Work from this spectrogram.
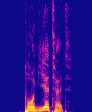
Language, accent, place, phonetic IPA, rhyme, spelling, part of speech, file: German, Germany, Berlin, [pʊʁˈɡiːɐ̯tət], -iːɐ̯tət, purgiertet, verb, De-purgiertet.ogg
- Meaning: inflection of purgieren: 1. second-person plural preterite 2. second-person plural subjunctive II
